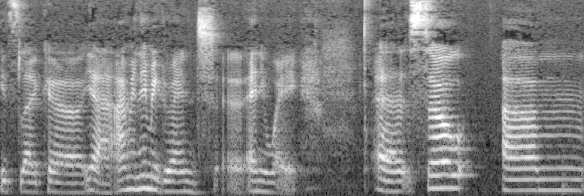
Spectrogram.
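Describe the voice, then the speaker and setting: Speaking very slowly with a Russian accent, a woman uses a fairly low pitch and fairly even intonation in a room with audible echo. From Central Asia, Kyrgyzstan. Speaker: filmmaker and actress. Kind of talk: interview. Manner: halting, many fillers.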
